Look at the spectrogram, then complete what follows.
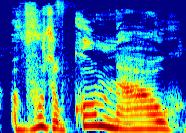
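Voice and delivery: high, drawn-out nagging plea; impatient. A narrator's reading. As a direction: urge a dawdler along impatiently. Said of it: "Pip duwt ongeduldig". (ongeduldig aandringen)

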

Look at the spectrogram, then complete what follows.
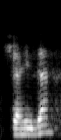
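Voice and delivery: شهد as sha-hi-da; three-syllable شهد: SHA-hi-da; original full form. Shown as a demonstration. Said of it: "يجوز فيه أربع لغات".

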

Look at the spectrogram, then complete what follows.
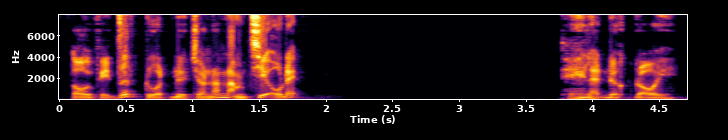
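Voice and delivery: ordinary delivery

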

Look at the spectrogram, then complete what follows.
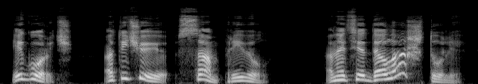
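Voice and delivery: loud mocking woman; teasing boss. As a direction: jeer at him, loud and coarse. Boss woman mocks Egorych.

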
